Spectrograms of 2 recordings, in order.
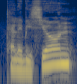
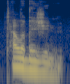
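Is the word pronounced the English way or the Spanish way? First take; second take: Spanish; English. First: The word is pronounced the Spanish way. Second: The word is pronounced the English way. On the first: "In Spanish" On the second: "In English"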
